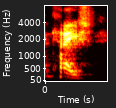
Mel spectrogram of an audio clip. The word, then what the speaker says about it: cache: And to back myself up, if you actually have a look at GC's, it says how to pronounce it, and it says cash like money.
